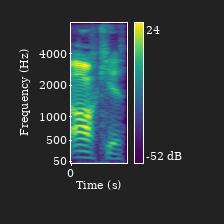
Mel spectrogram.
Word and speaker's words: Arceus: it I was there Arceus sorry I've got pronounce it the official way Aki's makes more sense anyway but ok whom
